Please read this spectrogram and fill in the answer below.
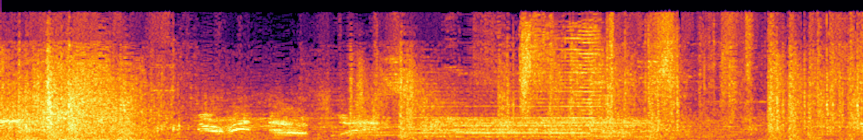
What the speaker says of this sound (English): the mortar emplacement is up now, so I'll start rapidly firing to help support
